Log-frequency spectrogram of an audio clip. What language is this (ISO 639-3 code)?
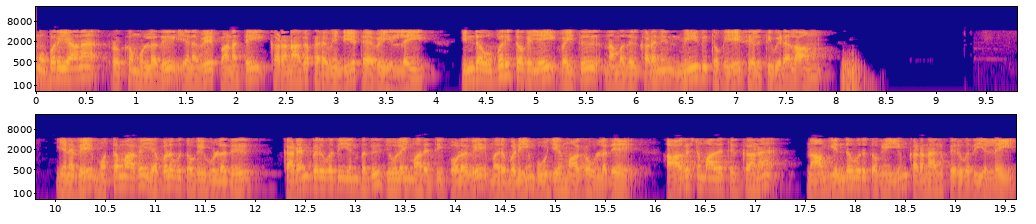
tam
